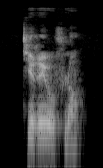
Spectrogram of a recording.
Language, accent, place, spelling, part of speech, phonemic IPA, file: French, France, Lyon, tirer au flanc, verb, /ti.ʁe.ʁ‿o flɑ̃/, LL-Q150 (fra)-tirer au flanc.wav
- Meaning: to slack off, to loaf around, to bum around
